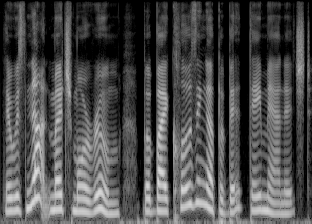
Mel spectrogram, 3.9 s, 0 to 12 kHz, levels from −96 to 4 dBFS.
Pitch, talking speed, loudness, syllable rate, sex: 215 Hz, 215 wpm, -19 LUFS, 5.2 syllables/s, female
